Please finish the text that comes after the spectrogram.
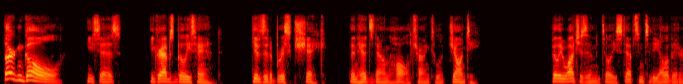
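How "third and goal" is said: sudden lift, higher and louder; brightens. A narrator's reading. Hoff answering Billy's football line, suddenly bright and louder. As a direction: perk up with a football call. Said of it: "Hoff brightens".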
